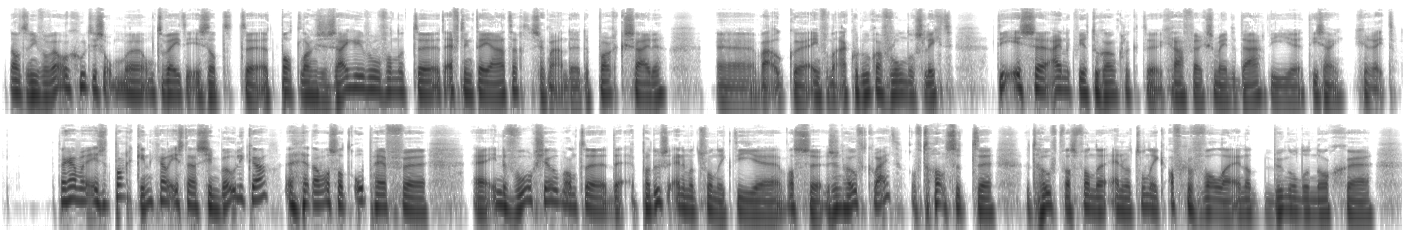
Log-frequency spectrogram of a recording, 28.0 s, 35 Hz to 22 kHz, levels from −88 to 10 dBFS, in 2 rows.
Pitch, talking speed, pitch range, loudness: 115 Hz, 225 wpm, 105-135 Hz, -19 LUFS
